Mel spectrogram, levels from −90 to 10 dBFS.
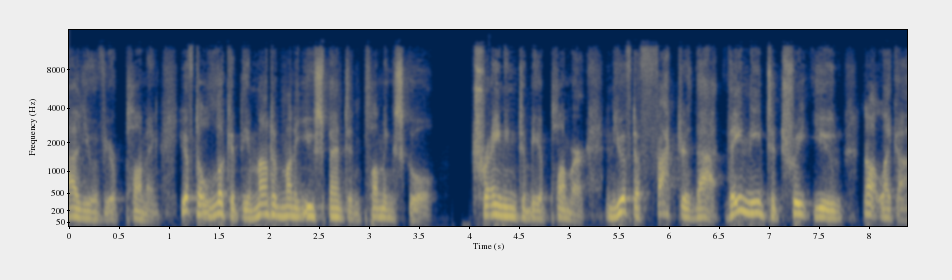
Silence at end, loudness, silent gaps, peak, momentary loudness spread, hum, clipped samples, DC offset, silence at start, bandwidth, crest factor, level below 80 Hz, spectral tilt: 0 s; -18 LUFS; none; 0 dBFS; 8 LU; none; under 0.1%; under 0.1%; 0 s; 12.5 kHz; 16 dB; -44 dBFS; -5.5 dB/octave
